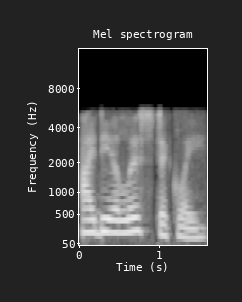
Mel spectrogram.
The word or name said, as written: idealistically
